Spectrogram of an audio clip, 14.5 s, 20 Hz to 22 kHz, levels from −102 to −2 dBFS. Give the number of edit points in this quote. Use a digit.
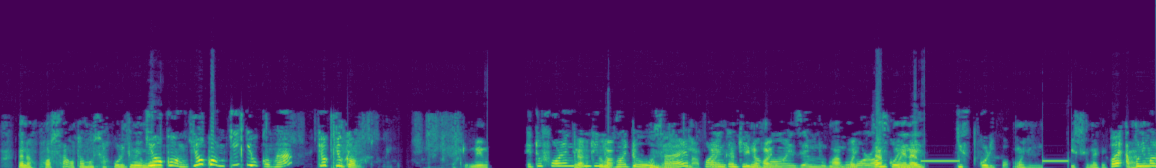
1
